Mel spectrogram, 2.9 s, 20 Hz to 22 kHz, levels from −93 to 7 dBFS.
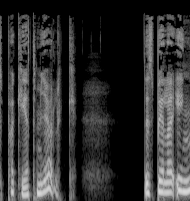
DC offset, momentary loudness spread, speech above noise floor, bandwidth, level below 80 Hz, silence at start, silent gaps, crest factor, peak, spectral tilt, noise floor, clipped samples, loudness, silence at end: under 0.1%; 19 LU; 66 dB; 16.5 kHz; -50 dBFS; 0 s; 1.81-2.13 s; 18 dB; 0 dBFS; -5 dB/octave; -81 dBFS; under 0.1%; -17 LUFS; 0 s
